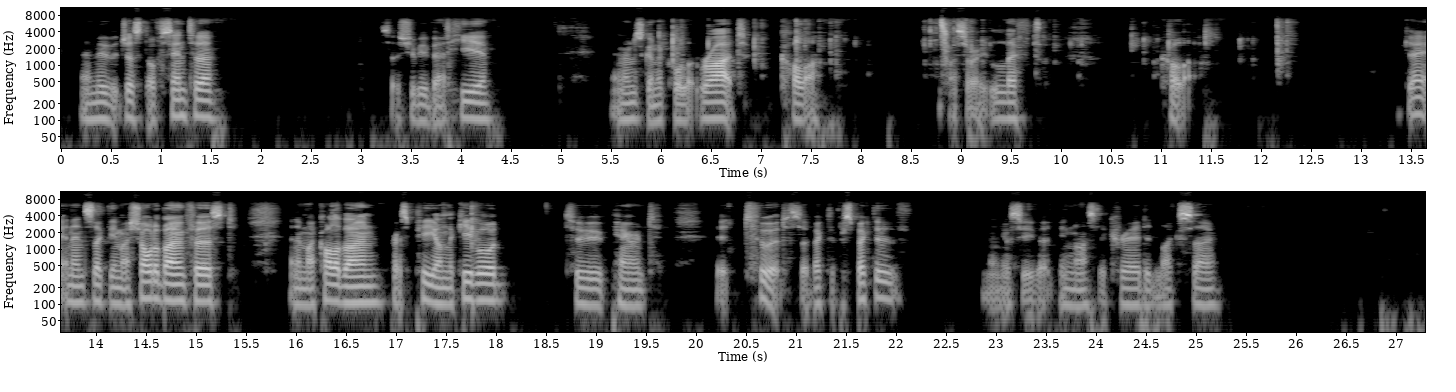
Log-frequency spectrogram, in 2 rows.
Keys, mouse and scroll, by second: 0.9 click, 4.8 click, 5.8-12.2 typing, 14.4 click, 15.9 ctrl+shift+click, 17.7 p, 19.8 alt+middle click, 20.5 space, 20.6 click, 21.7 alt+click, 23.3 alt+right click, 23.6 alt+click, 24.8 alt+right click, 25.2 alt+middle click, 25.5 alt+right click, 25.7 alt+click, 27.0 alt+middle click.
